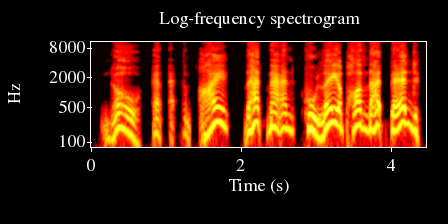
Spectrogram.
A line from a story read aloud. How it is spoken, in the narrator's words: He cried upon his knees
